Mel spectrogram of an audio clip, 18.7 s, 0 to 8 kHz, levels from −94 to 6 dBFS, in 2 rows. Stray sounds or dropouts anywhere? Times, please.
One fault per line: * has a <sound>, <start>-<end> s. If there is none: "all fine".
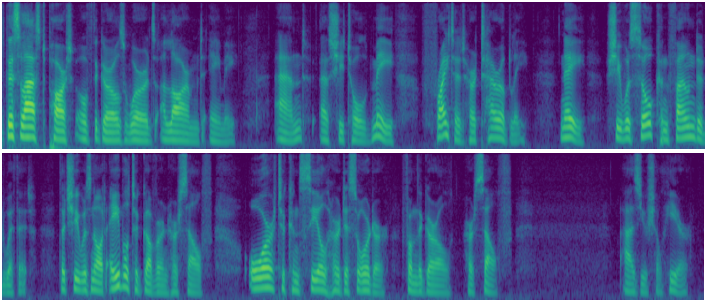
all fine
